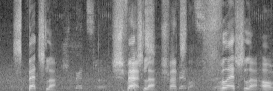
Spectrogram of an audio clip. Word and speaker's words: Spätzle: How do I pronounce it? Spätzle.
